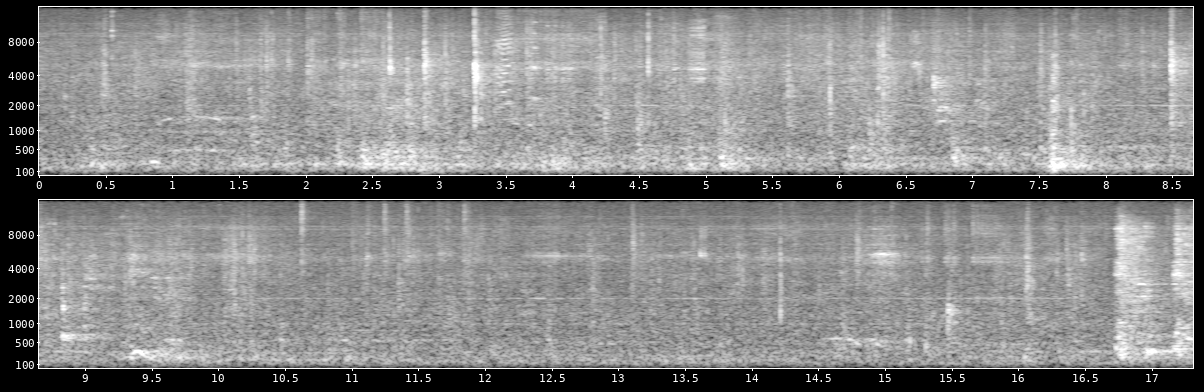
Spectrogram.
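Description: A choir of teenage boys and girls sings softly in a large hall.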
